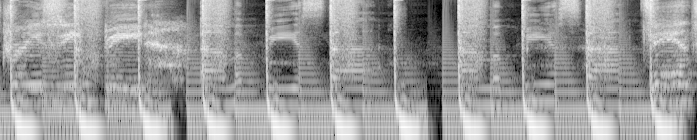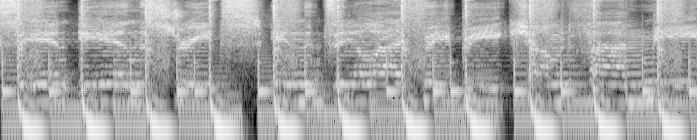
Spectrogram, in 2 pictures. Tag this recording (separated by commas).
Music, Dance music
